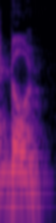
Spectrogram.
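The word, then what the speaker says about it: don't: hello डोंट go outside डोंट लिखते तो हम डोंट है बट ट को थोड़ा सा कम ही बोलना है डोंट डोंट गो मींस जाओ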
